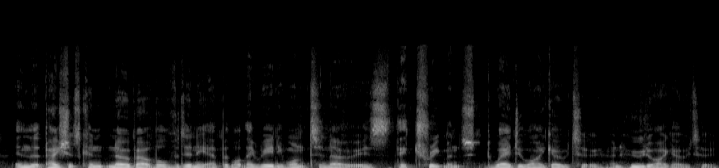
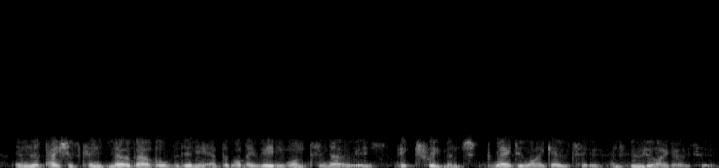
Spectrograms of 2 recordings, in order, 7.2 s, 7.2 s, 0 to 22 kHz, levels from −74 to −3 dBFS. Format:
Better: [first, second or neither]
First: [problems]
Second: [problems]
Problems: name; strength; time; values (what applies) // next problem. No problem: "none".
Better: first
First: none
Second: phone-call audio; poor line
